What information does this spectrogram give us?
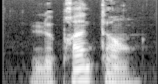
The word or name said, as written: printemps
